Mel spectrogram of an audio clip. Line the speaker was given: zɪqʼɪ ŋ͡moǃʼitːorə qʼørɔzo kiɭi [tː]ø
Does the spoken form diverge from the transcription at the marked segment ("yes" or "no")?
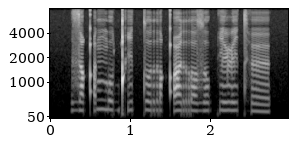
yes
